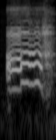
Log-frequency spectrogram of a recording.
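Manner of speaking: high sharp cry of pain; pained high aah. Acted. Ketaki in labor pain.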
